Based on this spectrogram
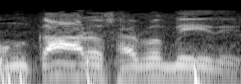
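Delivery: ordinary delivery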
